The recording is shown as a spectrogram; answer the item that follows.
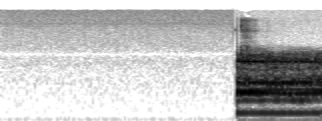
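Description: Near silence, then about one and a half seconds in a call participant's open microphone cuts in abruptly with a steady electrical hum made of several pitches.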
